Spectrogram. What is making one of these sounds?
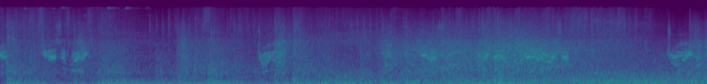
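A tank engine rumbles and clanks.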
